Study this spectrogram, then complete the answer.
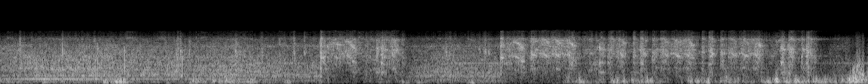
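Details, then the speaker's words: Engine that won't start, no codes found, pumping the gas while cranking: starter cranks steadily with an uneven, choppy churn and no catch; sounds different, owner doesn't think it's a dead battery; cause unclear. "now it sounds different i don't think it's dead battery but it sounds"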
